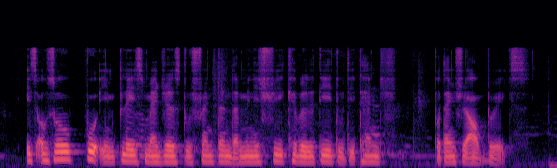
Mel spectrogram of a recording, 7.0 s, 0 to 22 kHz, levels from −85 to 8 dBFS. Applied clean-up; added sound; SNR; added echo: none; none; none; none.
